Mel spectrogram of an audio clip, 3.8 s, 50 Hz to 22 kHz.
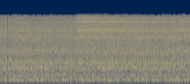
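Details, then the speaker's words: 92% AFUE gas furnace after troubleshooting: glow coil heats, gas valve clicks open, and all main burners light by direct ignition. A steady, even roar of blue flame over a smooth combustion-air blower hum with a faint low tone shows normal firing. "You heard that click? There's the gas valve. There's main burner direct ignition to all the burners."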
